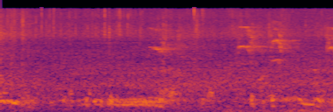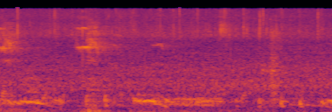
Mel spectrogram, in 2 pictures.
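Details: Domestic pigeons cooing almost continuously, low rolling phrases overlapping one another, with occasional short higher chirps and a thump near the four-second mark.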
